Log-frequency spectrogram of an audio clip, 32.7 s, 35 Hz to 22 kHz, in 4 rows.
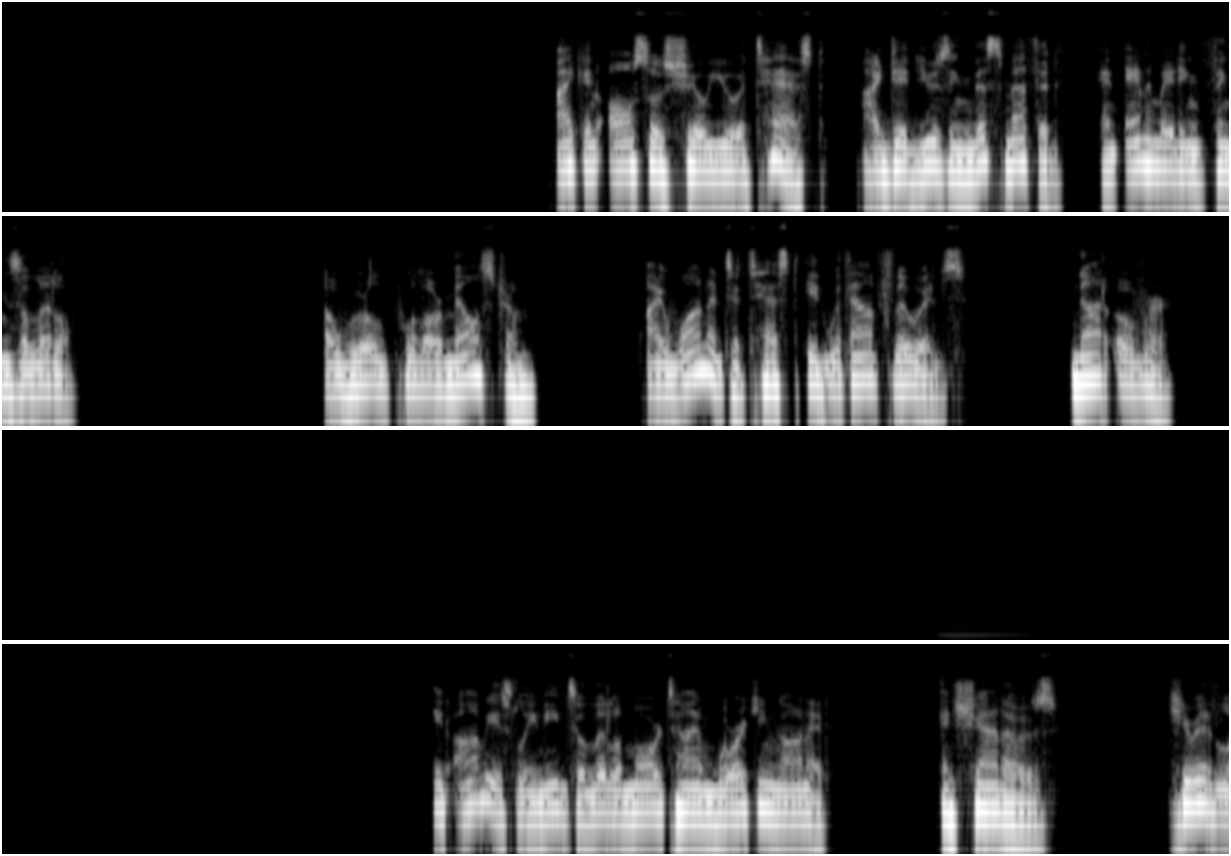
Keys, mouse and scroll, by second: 30.1 Escape, 30.7-31.2 scroll down 2, 31.2 Tab, 31.6 middle click, 32.2 scroll down 1, 32.6 shift+middle click.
